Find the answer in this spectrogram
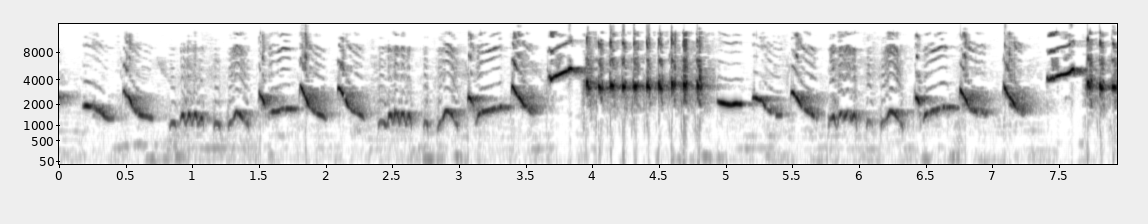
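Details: Murai batu, or white-rumped shama, a fighter-type bird, singing in rapid repeated slurred whistles that dip and rise, broken by a harsh buzzy rattle near the middle before returning to bright whistled phrases and high rising notes.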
